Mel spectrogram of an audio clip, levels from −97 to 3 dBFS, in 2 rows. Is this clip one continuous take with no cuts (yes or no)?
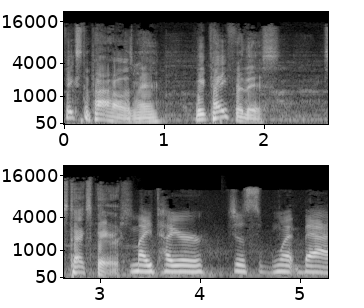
no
